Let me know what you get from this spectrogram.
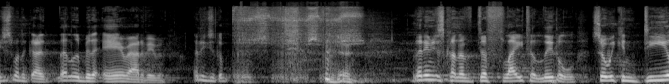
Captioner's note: makes deflating sound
